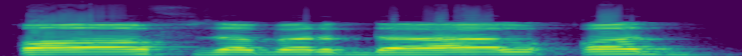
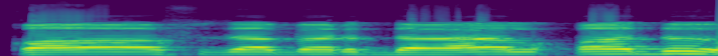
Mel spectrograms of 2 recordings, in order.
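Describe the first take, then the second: Both takes have the same delivery.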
